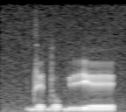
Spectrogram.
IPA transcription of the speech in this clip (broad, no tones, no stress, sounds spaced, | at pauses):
d e d o ɡ rʲ e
